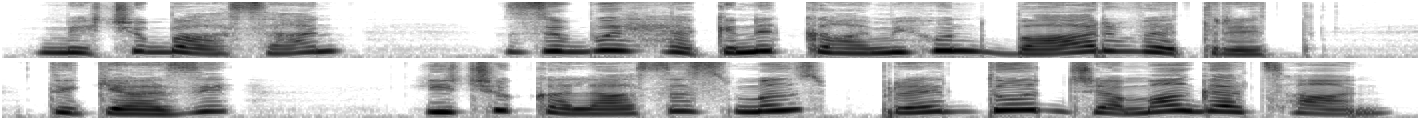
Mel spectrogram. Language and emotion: Kashmiri, fearful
